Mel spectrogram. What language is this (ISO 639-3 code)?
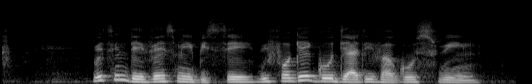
pcm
